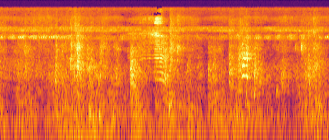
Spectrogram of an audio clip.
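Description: Goat bleating in two short calls, one around the middle and one near the end, during a hand-assisted difficult kidding.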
